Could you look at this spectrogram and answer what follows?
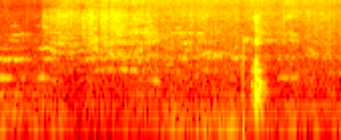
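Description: Washed flattened rice (poha) with fried cashews stirred in a pan, a soft sizzling scrape with a sharp spoon clank against the pan, under light talk and background voices.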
